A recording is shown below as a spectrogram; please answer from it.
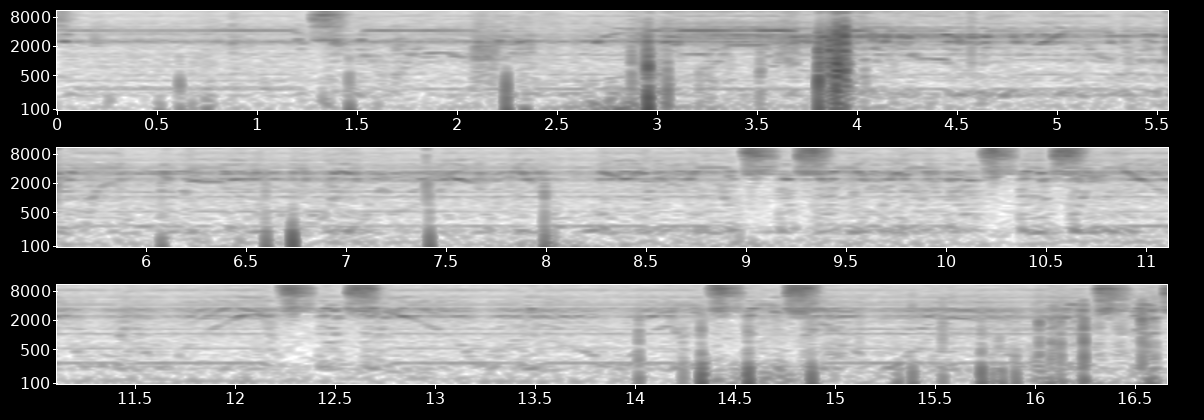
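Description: An XY CNC pen plotter with a servo lifting the pen draws an image, giving faint whirring motor movement and scattered small clicks and taps across a quiet room, with soft indistinct voices.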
